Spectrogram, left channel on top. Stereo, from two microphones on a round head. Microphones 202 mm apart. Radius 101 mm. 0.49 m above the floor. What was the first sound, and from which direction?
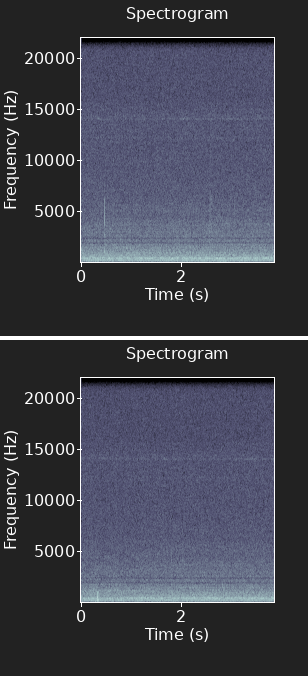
Only background noise.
